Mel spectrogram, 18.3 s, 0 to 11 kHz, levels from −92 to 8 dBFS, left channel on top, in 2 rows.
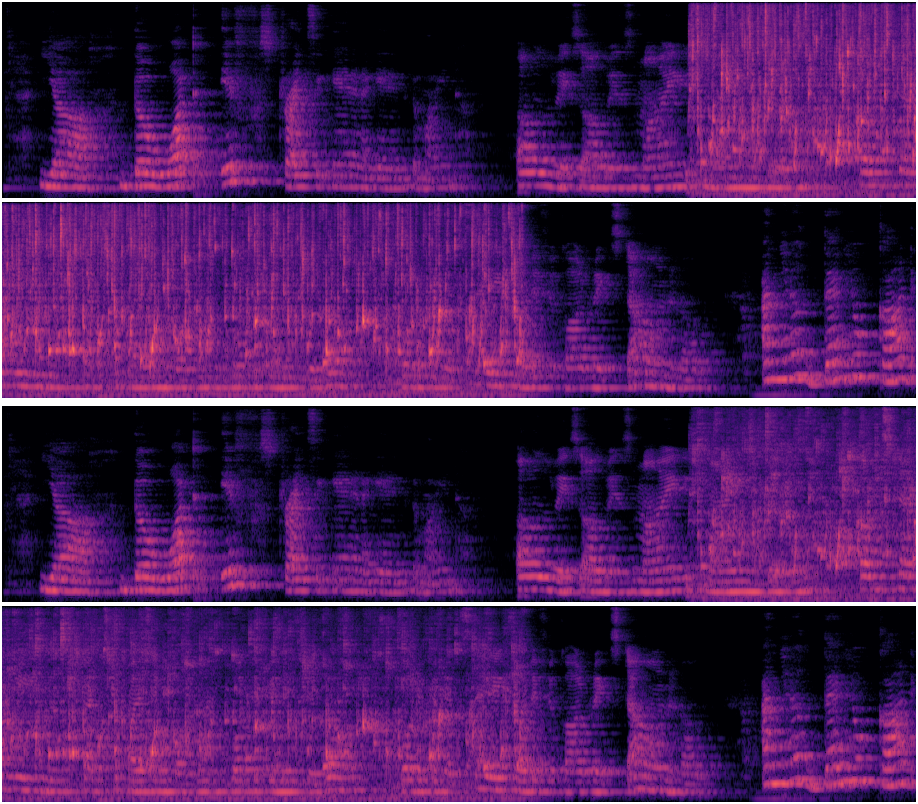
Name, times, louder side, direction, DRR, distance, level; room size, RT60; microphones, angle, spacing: voice 1, 0.1-4.6 16.5-18.2, equal, 10° left, -2 dB, 2.4 m, -38 dB
voice 2, 5.1-8.2 8.6-12.7 13.1-16.2, right 1 dB, 45° right, 1 dB, 1.0 m, -40 dB
sound 1, 6.9-14.4, left 7 dB, 90° left, 0.7 m, -35 dB
7.5 x 4.5 x 6.2 m, 0.97 s
head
